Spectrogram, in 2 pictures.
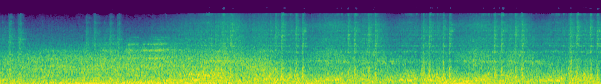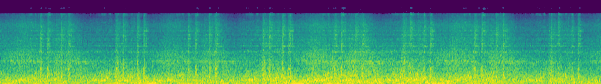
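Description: A passing train rumbles loudly and continuously, with the rhythmic clickety-clack of wheels on rails running steadily throughout and no voices heard.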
